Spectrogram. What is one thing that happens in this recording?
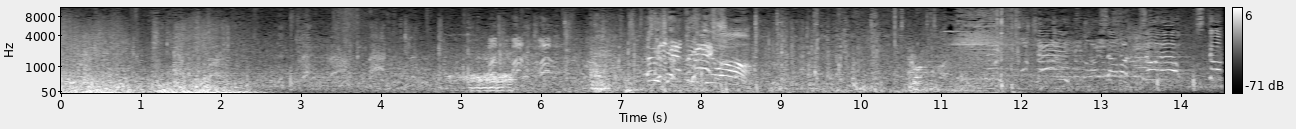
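Footsteps run briskly over cobblestones.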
